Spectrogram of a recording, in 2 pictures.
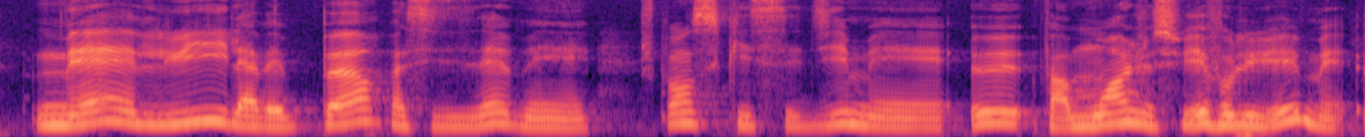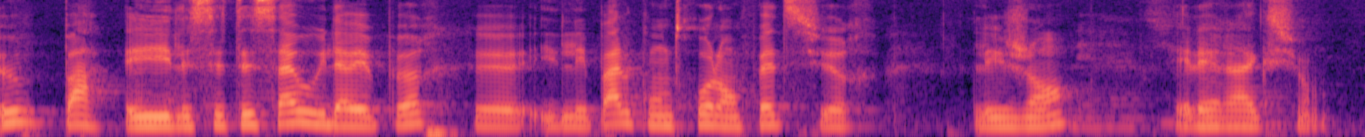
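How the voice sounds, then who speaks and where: A woman with a normal speaking voice talks at a fairly slow pace with a fairly low pitch and ordinary pitch variation. The recording is very clean with a silent background. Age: 20s. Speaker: psychologist. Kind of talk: casual chat.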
